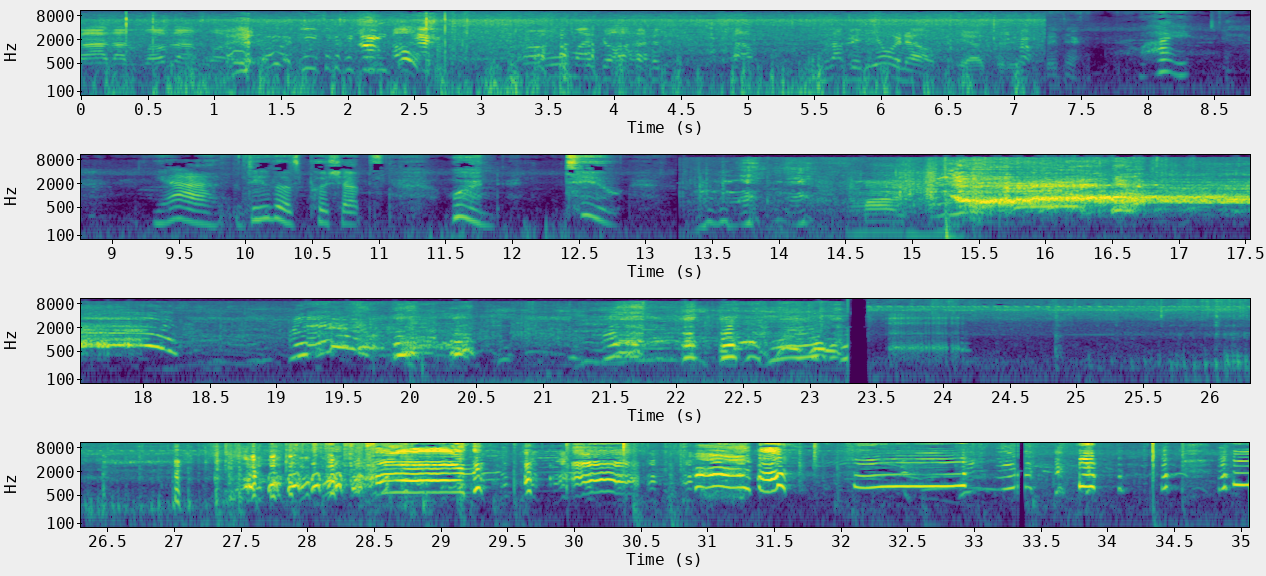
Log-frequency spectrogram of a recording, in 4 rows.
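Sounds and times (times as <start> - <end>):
woman screaming: 28.4 - 33.4.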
